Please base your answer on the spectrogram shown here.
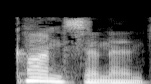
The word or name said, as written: consonantly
